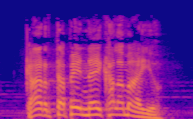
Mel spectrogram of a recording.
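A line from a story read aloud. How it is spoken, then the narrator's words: Shouted in turn. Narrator (Italian): gridò a sua volta Fernand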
